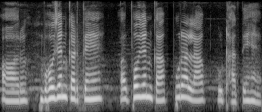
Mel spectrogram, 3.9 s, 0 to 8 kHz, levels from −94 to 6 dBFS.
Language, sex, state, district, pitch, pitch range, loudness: Hindi, female, Bihar, Kaimur, 240 Hz, 210-255 Hz, -17 LUFS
